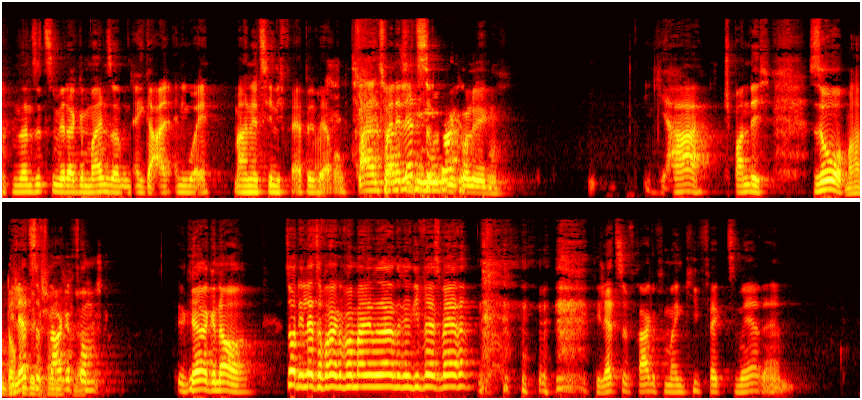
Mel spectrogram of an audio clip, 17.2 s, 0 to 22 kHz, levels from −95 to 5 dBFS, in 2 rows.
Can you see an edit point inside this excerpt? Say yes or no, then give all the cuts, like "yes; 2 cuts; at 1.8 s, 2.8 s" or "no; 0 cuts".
yes; 1 cut; at 1.3 s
